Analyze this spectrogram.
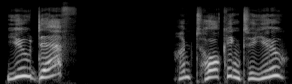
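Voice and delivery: high, loud, aggressive jeer; angry taunt. Acted. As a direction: get in his face with it. Angry man confronting Roger.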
